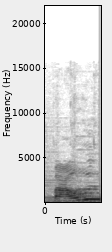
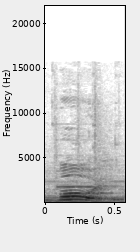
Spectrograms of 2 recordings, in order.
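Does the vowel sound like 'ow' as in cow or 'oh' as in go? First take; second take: ow; oh. First: The vowel sounds like ow in cow. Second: The vowel sounds like oh in go. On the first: The speaker calls it wrong. "But ये बाउल नहीं होता" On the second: The speaker calls it right. "इसे हम simply कहेंगे बोल बोल बोल"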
